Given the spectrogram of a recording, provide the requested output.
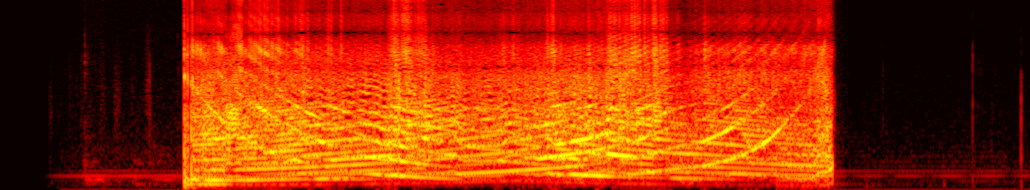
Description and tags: Zipper + fart feel. Gravador na corda da guitarra
The sound of my phone scratching my guitar string while recording.
acoustics, Guitar, Phone, Recorder, Strings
